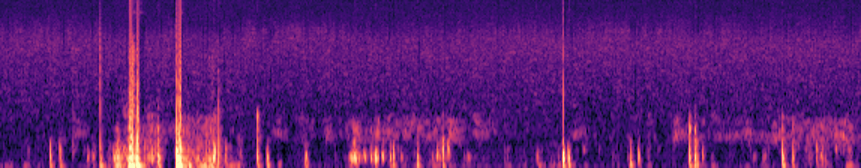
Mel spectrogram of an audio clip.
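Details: Male's stomach growling: irregular low gurgles and rumbles in bursts, with two louder growls early on; normal bowel sounds of a healthy digestive system.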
